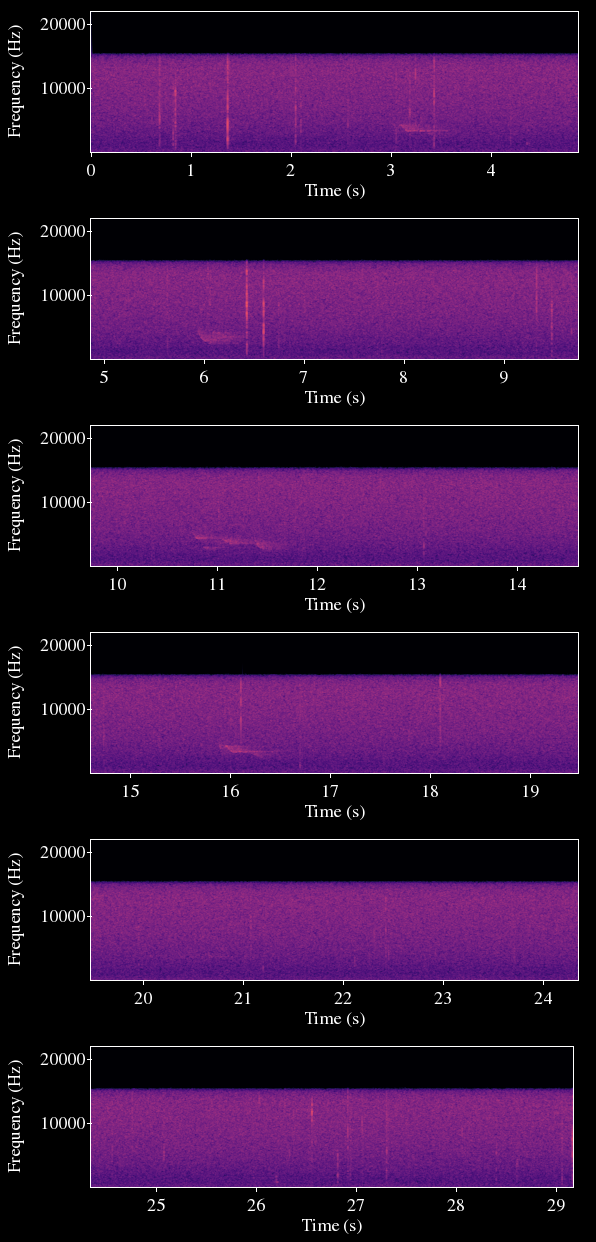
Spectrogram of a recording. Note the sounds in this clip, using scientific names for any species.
Vireo solitarius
